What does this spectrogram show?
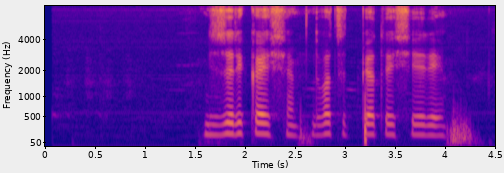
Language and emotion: Russian, neutral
